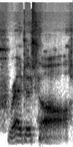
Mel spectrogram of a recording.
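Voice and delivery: very low, spooky, menacing voice. Teaching a vocabulary lesson, the speaker introduces the next word in a scary voice. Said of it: "we can do this one in a bit of a scary voice".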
